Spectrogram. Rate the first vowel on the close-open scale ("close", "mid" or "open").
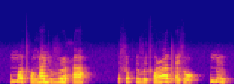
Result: mid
